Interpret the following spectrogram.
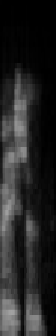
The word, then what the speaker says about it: Vaesen: I call it Vaesen. Mm-hmm. Some people say Vaesen. I don't know. I'm not Vaesen. Swedish, so I call it Vaesen because I'm from Maine and I barely speak English as it is.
